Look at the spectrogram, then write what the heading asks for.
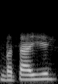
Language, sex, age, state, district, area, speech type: Hindi, female, 45-60, Uttar Pradesh, Mirzapur, rural, conversation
